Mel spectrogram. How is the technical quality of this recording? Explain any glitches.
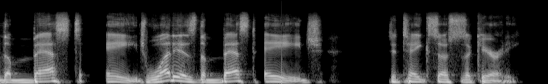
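There's a recurring glitch: overlapping chunks at 0.80, 1.81 (just before "the best"), 2.82 (right after "the best") and 4.83 s. About 6.5 ms replays at each 1-second join, so you hear a small repeating click.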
